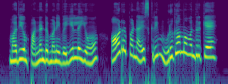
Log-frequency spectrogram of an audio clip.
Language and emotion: Tamil, surprised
